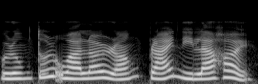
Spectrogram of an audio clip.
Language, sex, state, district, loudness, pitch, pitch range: Assamese, female, Assam, Kamrup Metropolitan, -12 LUFS, 270 Hz, 260-305 Hz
